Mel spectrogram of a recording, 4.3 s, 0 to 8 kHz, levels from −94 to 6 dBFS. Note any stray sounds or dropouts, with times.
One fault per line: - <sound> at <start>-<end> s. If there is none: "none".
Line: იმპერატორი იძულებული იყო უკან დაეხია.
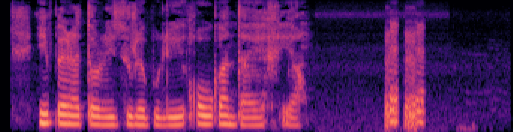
- laugh at 3.2-3.5 s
